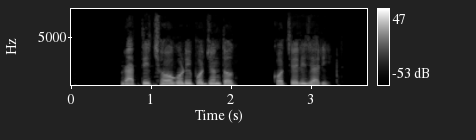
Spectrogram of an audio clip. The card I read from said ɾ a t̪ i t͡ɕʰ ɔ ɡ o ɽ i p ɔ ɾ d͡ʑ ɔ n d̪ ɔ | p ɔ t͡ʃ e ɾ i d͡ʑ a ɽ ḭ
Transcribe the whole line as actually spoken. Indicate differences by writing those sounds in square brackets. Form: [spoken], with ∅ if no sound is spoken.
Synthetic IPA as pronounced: ɾ a t̪ i t͡ɕʰ ɔ ɡ o ɽ i p ɔ ɾ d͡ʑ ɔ n [t̪] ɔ | [k] ɔ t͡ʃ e ɾ i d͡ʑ a [ɾ] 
